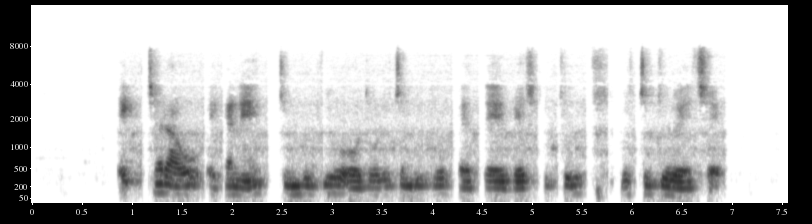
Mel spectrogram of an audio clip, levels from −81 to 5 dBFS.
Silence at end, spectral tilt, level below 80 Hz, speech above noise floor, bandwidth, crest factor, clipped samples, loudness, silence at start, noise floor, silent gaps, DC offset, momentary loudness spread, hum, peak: 0.65 s; -5.5 dB/octave; -58 dBFS; 59 dB; 8.2 kHz; 18 dB; under 0.1%; -19 LUFS; 0.85 s; -78 dBFS; none; under 0.1%; 10 LU; none; -2 dBFS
